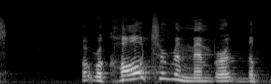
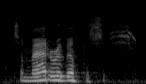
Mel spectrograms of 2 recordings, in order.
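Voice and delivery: much softer, quick aside; hushed repeat; 11 dB quieter, faster than usual. Real, not acted. Preacher letting the point on emphasis sink in, hushed. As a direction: drop it almost to a murmur.

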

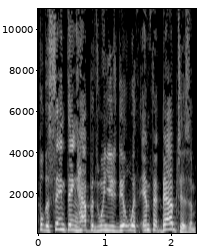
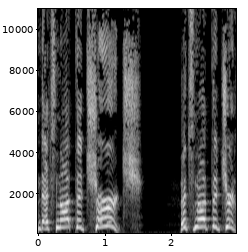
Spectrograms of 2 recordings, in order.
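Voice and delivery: exasperated insistence; 8 semitones higher, slower than usual. Real, not acted. Exasperated rebuttal, repeated.

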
